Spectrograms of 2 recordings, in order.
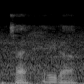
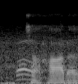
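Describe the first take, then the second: First: The middle vowel sounds like 'eh'. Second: The middle vowel sounds like 'ah'. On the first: The speaker calls it right. "It is Anderson Tejeda" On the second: The speaker calls it wrong. "not Tejada"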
